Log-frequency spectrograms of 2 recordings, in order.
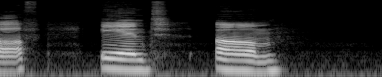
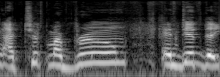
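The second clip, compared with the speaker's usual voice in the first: usual speaking voice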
